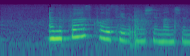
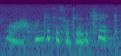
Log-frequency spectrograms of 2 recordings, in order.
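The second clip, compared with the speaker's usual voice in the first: softer, sly whisper; quiet conspiratorial thought; whispered scheming; 7 dB quieter than usual. Acted. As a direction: hatch the plan under your breath. Son's sly inner thought.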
